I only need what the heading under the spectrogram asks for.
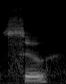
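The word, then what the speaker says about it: つ: method in most cases the next sound is the u sound so TSU the next sound is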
